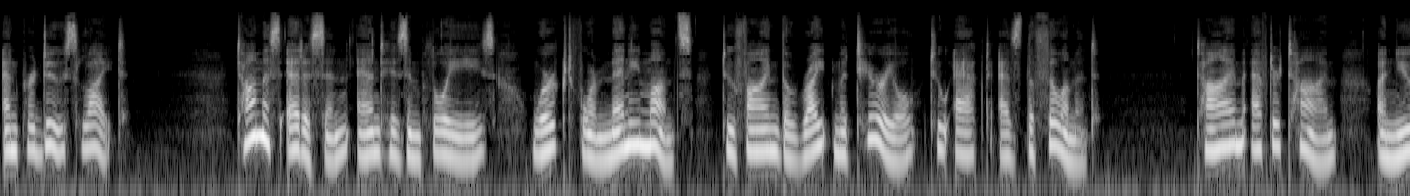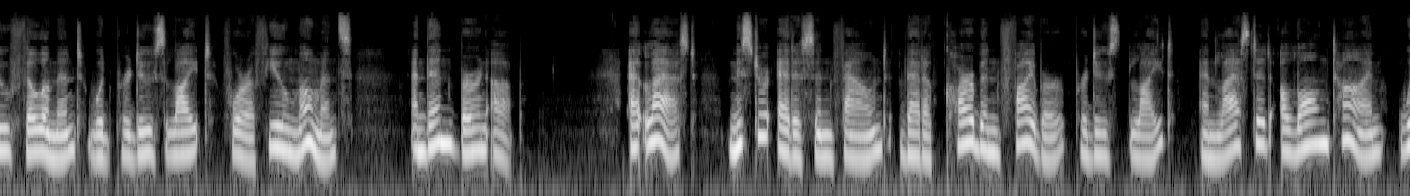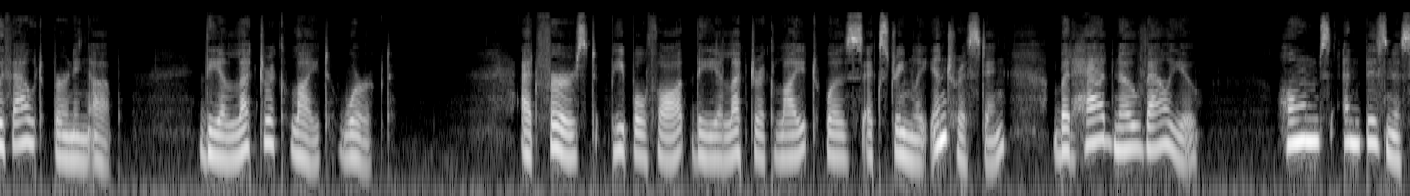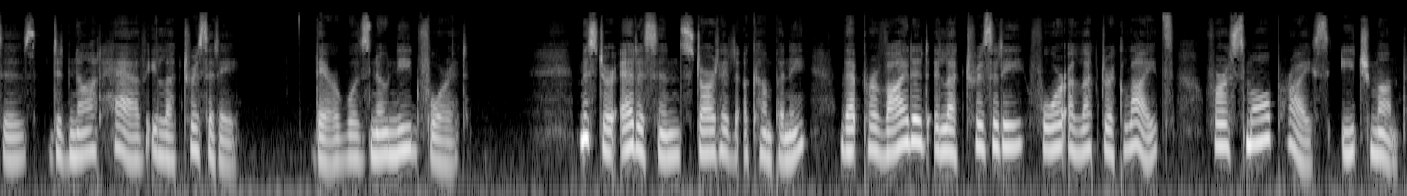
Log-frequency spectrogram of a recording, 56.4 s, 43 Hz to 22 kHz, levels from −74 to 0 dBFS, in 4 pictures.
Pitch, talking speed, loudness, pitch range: 175 Hz, 115 wpm, -18 LUFS, 155-210 Hz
